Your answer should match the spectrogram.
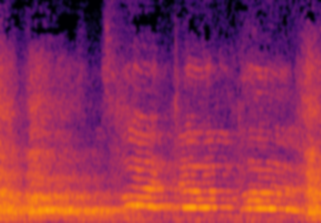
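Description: A group of voices singing together in unison, with loud held notes that rise and fall in pitch.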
